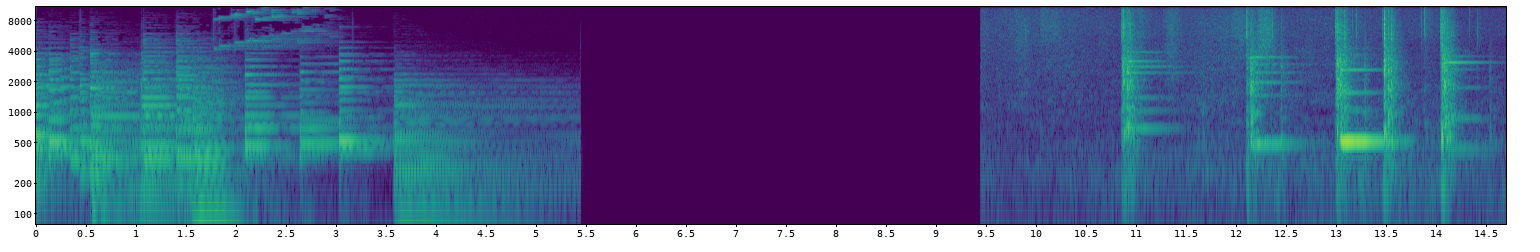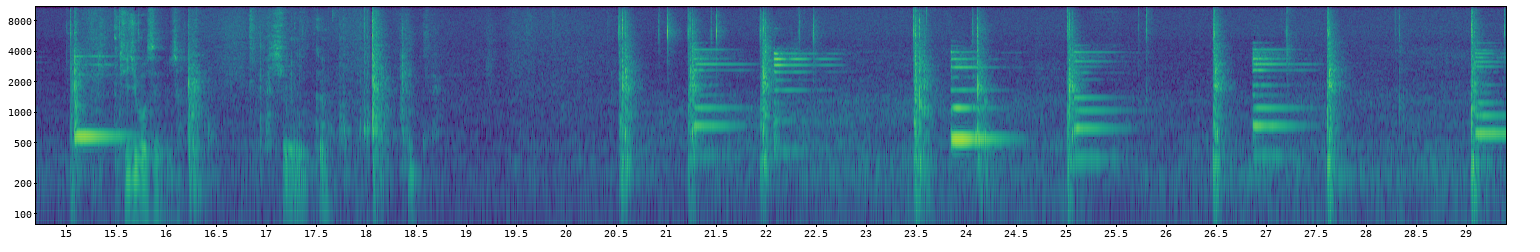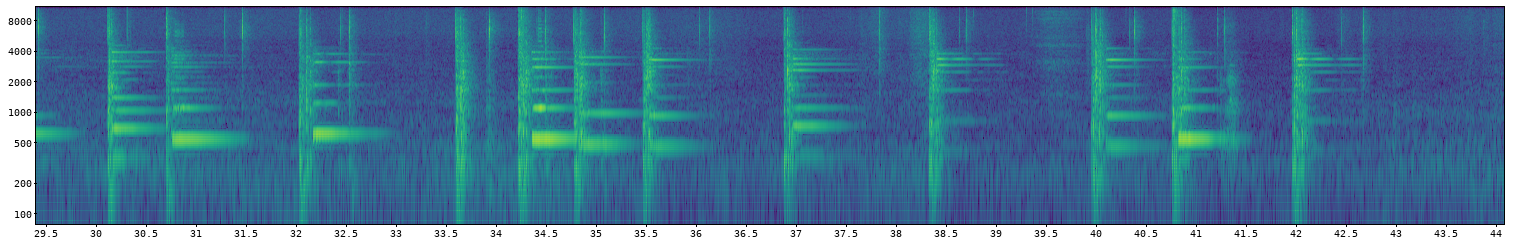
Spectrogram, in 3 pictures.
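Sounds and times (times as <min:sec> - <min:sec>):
bright electronic notes: 0:01.6 - 0:03.8.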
